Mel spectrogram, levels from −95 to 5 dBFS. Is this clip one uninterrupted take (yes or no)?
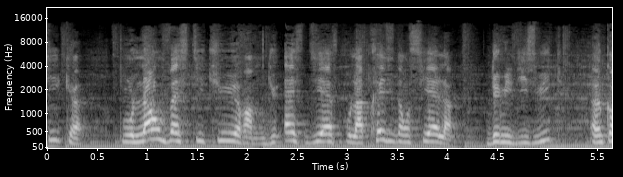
no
